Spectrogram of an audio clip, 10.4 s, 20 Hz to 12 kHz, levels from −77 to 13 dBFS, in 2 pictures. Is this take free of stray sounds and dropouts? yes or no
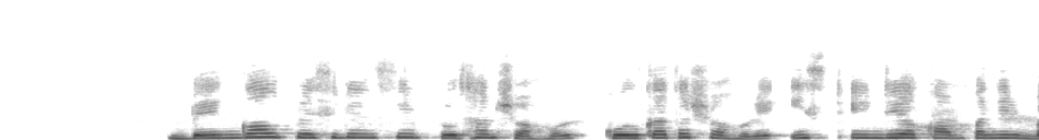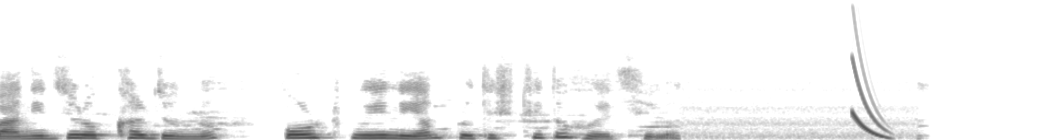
no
